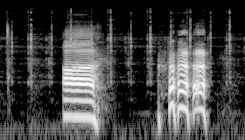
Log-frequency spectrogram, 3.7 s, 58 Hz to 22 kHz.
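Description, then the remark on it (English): A faint, steady ticking of a one-minute countdown timer runs throughout at a regular quarter-second pace, briefly overlaid by a long sustained vocal tone and then a few short voiced sounds. “The gut reaction, walking out of the theater, 1 minute on the clock.”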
